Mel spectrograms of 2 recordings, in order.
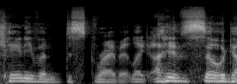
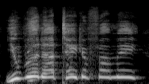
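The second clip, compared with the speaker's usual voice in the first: hammed-up solemn Jedi, pitched way up; imitating Obi-Wan; 6 dB louder than usual. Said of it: "Obi-Wan's like".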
